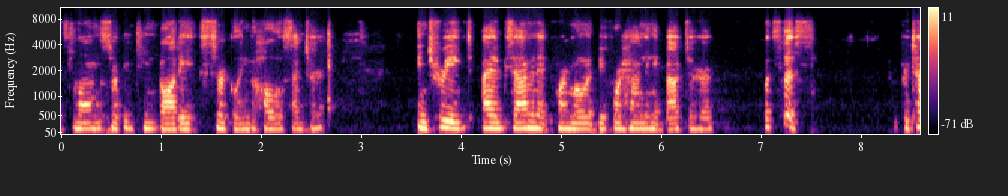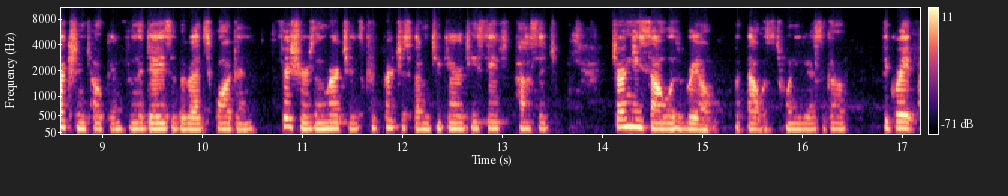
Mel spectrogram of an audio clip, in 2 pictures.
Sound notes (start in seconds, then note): 14.3 speaking foreign language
